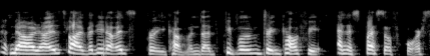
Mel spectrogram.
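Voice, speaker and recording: With an Italian accent, a woman talks at a fairly high pitch and a moderate pace, her intonation fairly even and her speech with hardly any pauses. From Italy, Milan. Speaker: nurse researcher. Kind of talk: podcast interview. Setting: video call.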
